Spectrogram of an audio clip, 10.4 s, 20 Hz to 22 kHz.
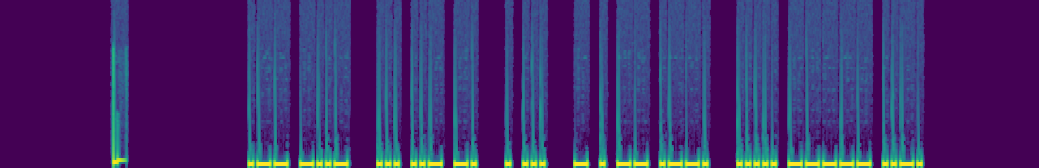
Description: Morse code, heard as a keyed tone, about 28 wpm, 700 Hz. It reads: WX SUN ES TEMP 50F
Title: Practice QSO - Exchange 2 - Info - 28wpm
